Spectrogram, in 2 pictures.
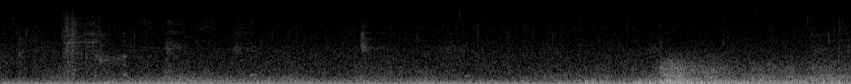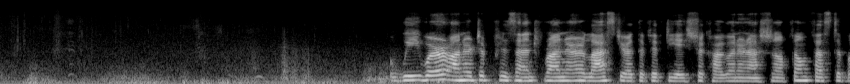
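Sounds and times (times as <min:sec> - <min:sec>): distant thunder rumbling: 0:00.0 - 0:16.8.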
